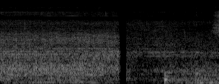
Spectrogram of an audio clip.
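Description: ILIFE V5s Pro robot vacuum running, a steady motor-and-brush noise. It cuts out abruptly just over a second in and comes back quieter.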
